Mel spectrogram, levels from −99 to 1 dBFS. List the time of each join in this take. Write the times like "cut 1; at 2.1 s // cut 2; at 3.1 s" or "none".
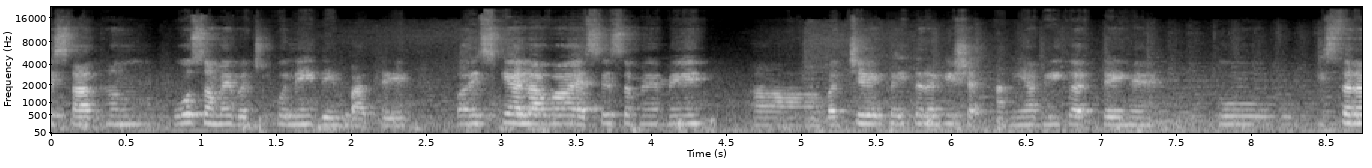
none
